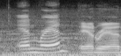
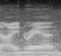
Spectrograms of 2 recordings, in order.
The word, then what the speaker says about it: Ayn Rand: Ayn Rand? Ayn Rand, I guess is how you really say her name.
